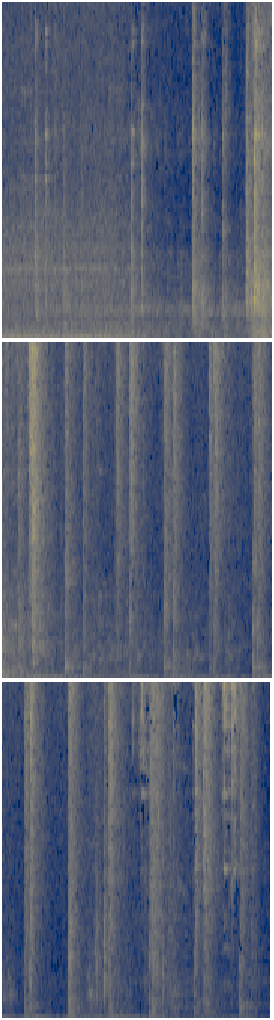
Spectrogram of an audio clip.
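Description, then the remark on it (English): A low rumble gives way to a man opening the door to his home with a solid clunk, followed by a steady run of sharp clicks ticking along at a regular pace. “Then, when he opened the door, I realised things weren't quite what I expected.”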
